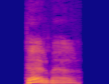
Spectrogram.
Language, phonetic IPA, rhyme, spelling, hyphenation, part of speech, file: Hungarian, [ˈtɛrmɛl], -ɛl, termel, ter‧mel, verb, Hu-termel.ogg
- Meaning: 1. to produce 2. to grow, raise, cultivate 3. to generate (energy)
